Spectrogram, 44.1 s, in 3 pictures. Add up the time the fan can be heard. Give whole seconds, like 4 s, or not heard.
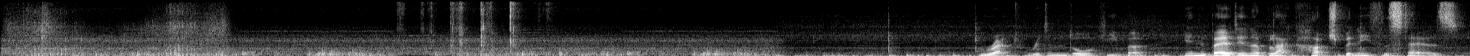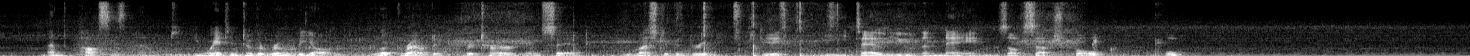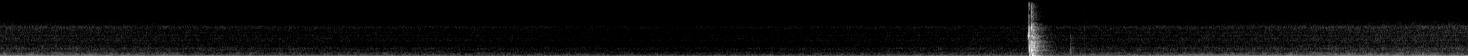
44 s.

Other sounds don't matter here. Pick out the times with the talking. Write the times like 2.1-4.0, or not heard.
9.8-26.5.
